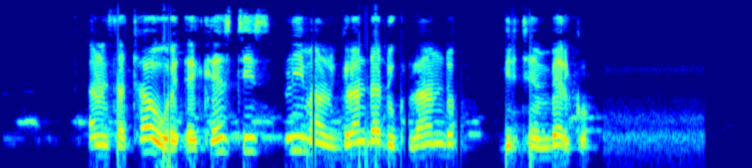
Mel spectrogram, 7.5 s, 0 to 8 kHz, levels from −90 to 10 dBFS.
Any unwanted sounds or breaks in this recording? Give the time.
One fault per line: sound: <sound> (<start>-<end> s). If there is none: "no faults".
no faults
